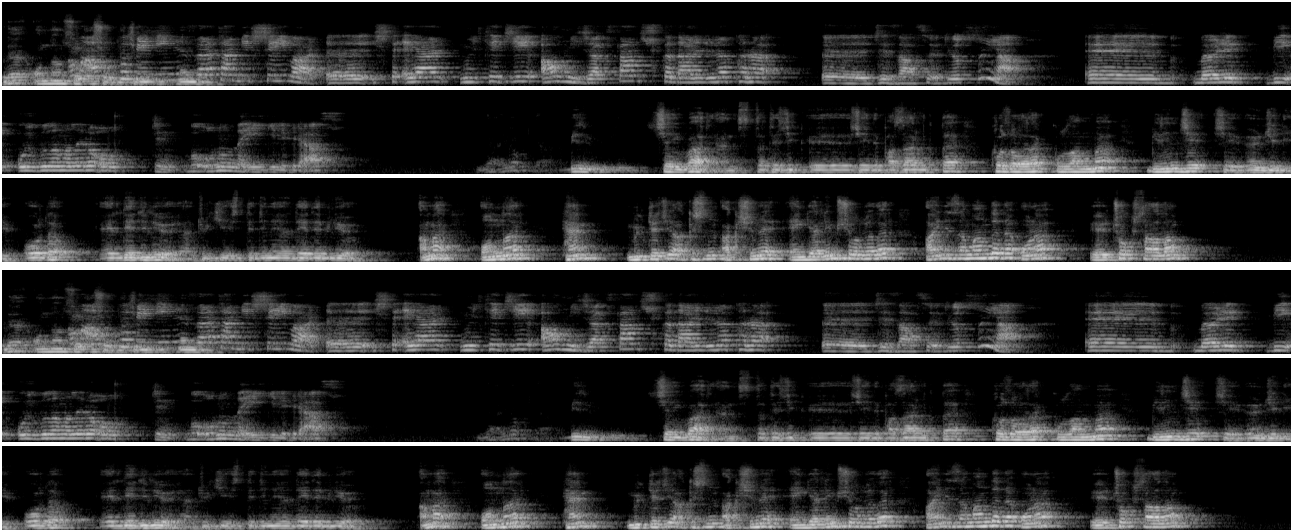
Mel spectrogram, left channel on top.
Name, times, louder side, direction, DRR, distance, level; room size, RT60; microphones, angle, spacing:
voice 1, 0.0-2.0 17.7-18.0 18.5-22.5 22.8-24.0 24.3-26.4 26.8-29.3 29.9-30.3 30.6-31.0 31.4-31.7 32.0-34.7 35.0-36.3 36.7-37.5, left 1 dB, 40° left, 3 dB, 1.1 m, -20 dB
voice 2, 0.7-7.7 8.2-10.2 10.8-14.0 14.4-16.3, equal, 5° left, 0 dB, 0.6 m, -27 dB
9.4 x 5.0 x 2.9 m, 0.72 s
head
